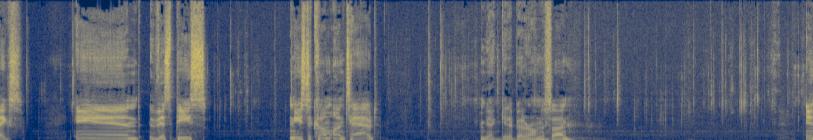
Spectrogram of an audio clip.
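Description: Small plastic parts click softly as they are moved and snapped into place.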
